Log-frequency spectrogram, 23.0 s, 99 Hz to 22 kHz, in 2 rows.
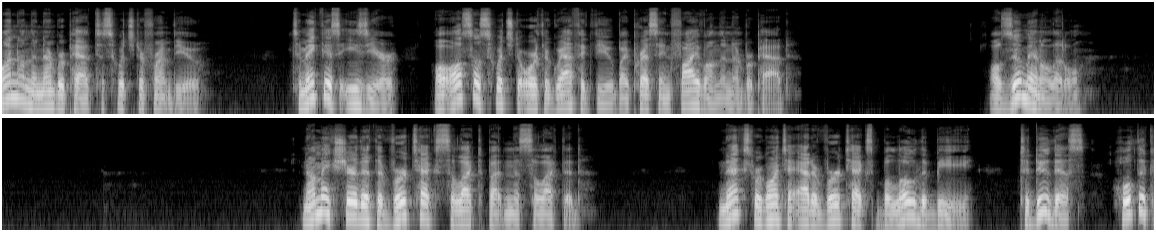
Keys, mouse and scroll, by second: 6.5 KP_5, 8.0-8.7 scroll up 1, 8.7 scroll up 1, 9.3-10.2 scroll up 2, 10.2-11.6 scroll up 1, 11.6 shift+middle click, 16.8 click.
